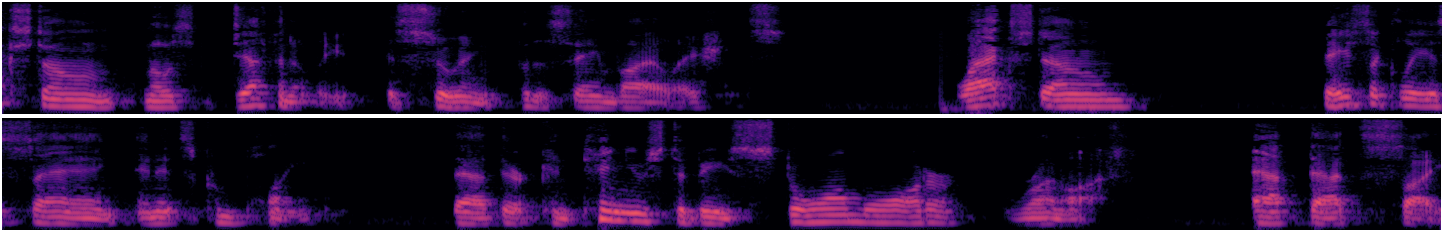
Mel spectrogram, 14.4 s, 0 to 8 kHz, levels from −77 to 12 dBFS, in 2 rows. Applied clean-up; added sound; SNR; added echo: none; none; none; none.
